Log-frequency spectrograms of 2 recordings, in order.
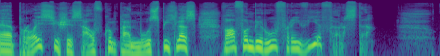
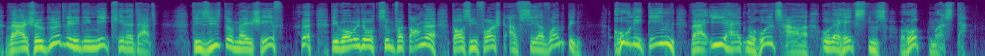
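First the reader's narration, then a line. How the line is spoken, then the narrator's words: Laughing speech. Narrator (German): Der Muckel lachte und sagte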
